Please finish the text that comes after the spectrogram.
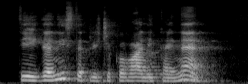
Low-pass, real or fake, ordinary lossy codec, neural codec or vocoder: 19.8 kHz; fake; Opus, 24 kbps; vocoder, 44.1 kHz, 128 mel bands, Pupu-Vocoder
